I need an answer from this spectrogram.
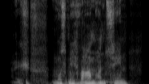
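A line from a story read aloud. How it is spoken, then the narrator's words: Sleepy murmur. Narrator (German): murmelt Mo noch ganz verschlafen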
